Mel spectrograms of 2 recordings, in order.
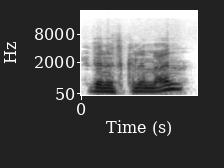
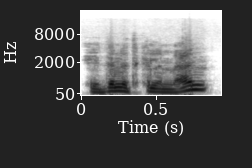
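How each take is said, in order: Both takes have the same delivery.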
